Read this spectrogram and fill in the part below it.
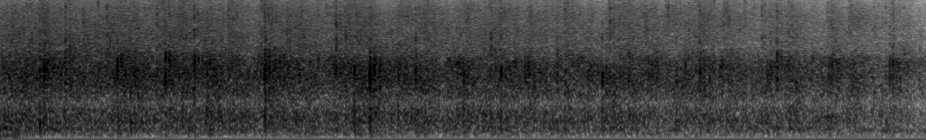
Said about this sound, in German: Wow, was für ein klasse Video, oder? Ich würde sagen, wir geben den Kids mal einen Applaus, auch wenn sie es wahrscheinlich nicht hören.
